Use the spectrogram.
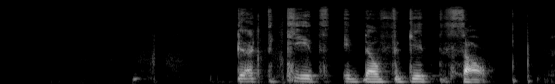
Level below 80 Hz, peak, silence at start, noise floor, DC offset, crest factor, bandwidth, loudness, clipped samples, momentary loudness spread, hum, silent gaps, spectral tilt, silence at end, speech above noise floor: -70 dBFS; -6 dBFS; 1.35 s; -77 dBFS; under 0.1%; 24 dB; 16 kHz; -27 LUFS; under 0.1%; 12 LU; none; none; -5 dB/octave; 0.25 s; 51 dB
